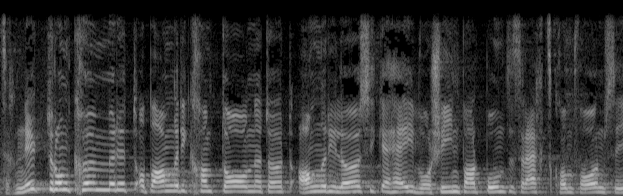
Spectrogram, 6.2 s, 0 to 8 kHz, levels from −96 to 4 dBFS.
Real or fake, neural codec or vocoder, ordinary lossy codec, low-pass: real; none; none; 7.2 kHz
